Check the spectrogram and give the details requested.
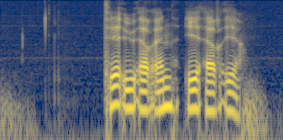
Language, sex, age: Norwegian, male, 28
